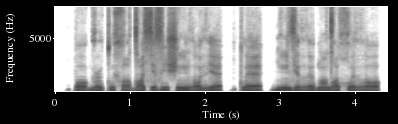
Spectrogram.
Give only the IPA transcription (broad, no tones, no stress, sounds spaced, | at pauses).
p ɔ ɡ ə˞ tʷ ɪ x ɔ dˤ u sʲ ə z i ʃ ĩ r ɔ rʲ ɛ | tʷ ɛ | ɡ ĩ zʲ ʌ r ə b ɛ̃ dˤ ɑ χʷ ə r ɔ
